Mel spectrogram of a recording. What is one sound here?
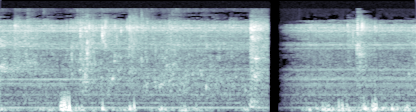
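Water sloshes as a child wades through a pool.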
